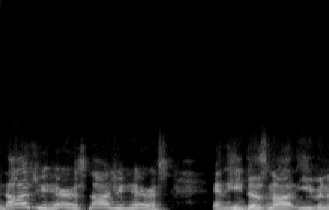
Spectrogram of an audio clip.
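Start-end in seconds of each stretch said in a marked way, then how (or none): 0.0-1.4 much higher screeching call of his name; screeching woman. Retold or imitated. Woman chasing player to the bus, screeching his name. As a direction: shriek his name after him from behind. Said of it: "like, just yelling".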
